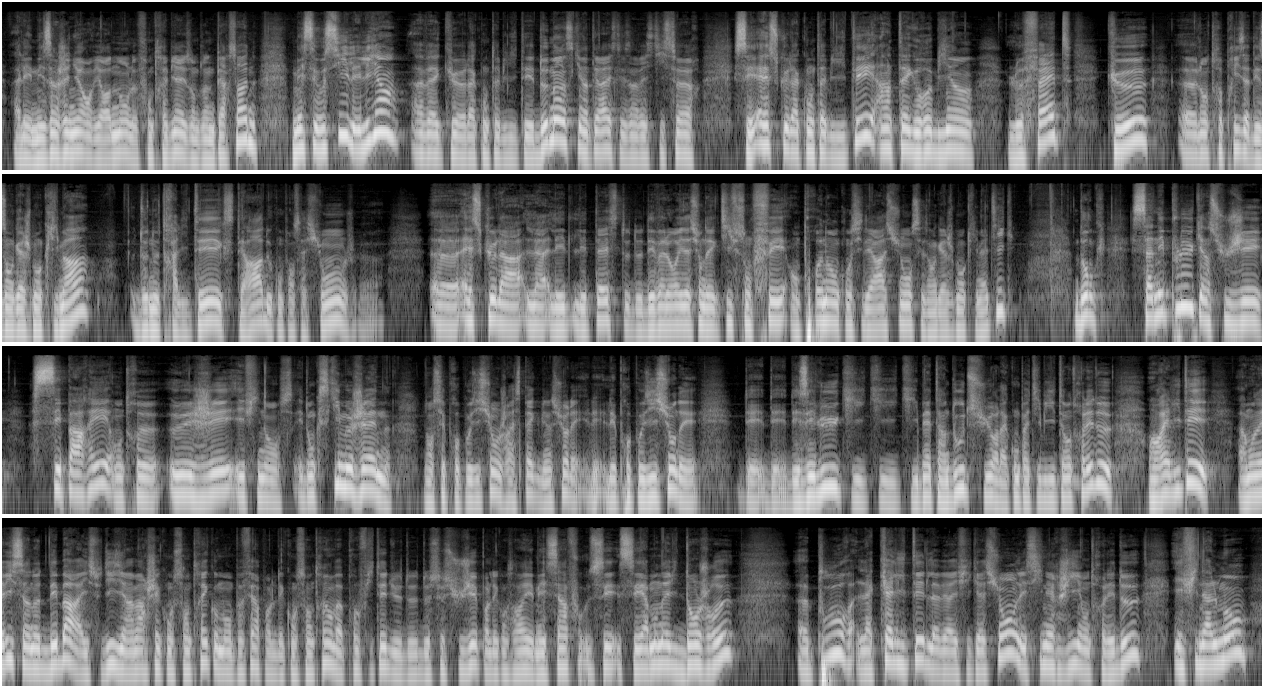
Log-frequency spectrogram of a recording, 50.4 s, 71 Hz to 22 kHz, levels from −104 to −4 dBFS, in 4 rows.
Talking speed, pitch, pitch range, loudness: 200 wpm, 125 Hz, 115-150 Hz, -27 LUFS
